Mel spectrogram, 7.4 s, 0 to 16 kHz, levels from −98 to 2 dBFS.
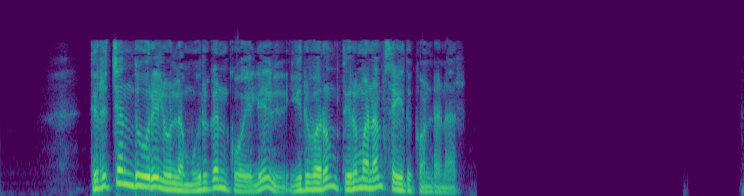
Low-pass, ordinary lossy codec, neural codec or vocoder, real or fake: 7.2 kHz; AAC, 48 kbps; codec, 16 kHz, 8 kbps, FunCodec, trained on Chinese and English, 25 frames a second; fake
